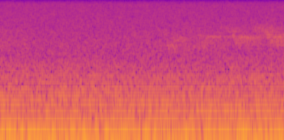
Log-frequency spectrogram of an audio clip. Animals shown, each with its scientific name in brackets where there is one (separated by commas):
Ovenbird (Seiurus aurocapilla), Red-eyed Vireo (Vireo olivaceus)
